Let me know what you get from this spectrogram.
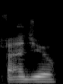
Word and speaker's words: Fangio: Fangio is that how you pronounce it? Fangio? – Yeah, he's taken responsibility for the time management blunder.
